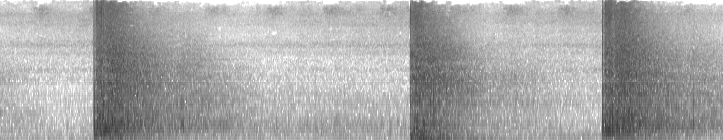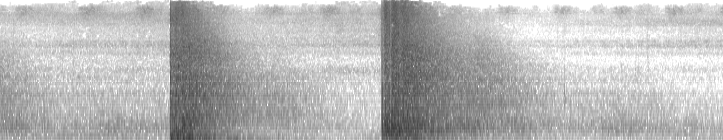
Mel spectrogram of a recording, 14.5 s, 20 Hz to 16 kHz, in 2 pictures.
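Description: A 3-inch, 9-shot fireworks cake (Pitbull PTF2512 Attacking Jellyfish) firing its aerial shots. There are five loud booms about two to three seconds apart, and each one dies away slowly over a second or two.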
